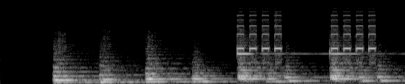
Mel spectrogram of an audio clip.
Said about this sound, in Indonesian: Eh, eh, alarm lo bunyi tuh Alarm? Oh iya, udah hari Sabtu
